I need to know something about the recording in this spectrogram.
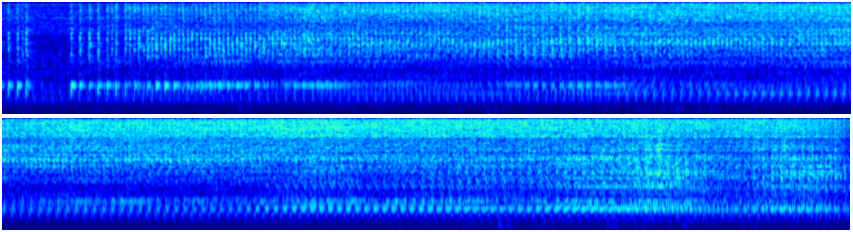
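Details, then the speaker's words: Wood lathe green-turning a wet maple bowl: thin high whine with fast uneven rattle as the tool extends too far out and bounces, causing chatter. "Now you hear that whining starting to get a little bit far out on the um on the tool."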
